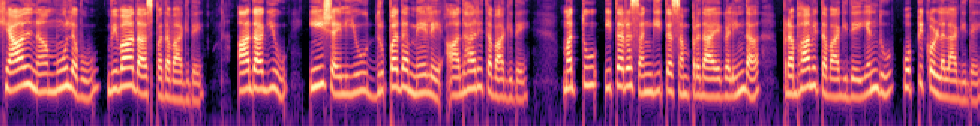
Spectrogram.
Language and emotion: Kannada, neutral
